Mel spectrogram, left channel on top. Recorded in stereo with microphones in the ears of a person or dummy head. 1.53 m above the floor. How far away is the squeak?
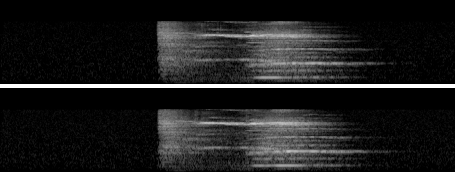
About 1.5 m.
